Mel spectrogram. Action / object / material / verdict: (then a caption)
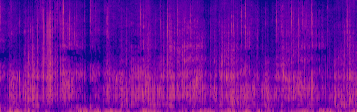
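scrape / dark chocolate bar / chocolate / none. Long nails tap and scratch rapidly across an unwrapped solid dark chocolate bar with squares and a diagonal textured surface, lying on a towel. The result is a dense, steady stream of dry, crisp, crinkly scratches and small taps with bright hiss and little low end.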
